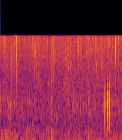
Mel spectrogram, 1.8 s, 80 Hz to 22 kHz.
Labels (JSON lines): {"label": "biophony, damselfish", "recorder": "SoundTrap 500"}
